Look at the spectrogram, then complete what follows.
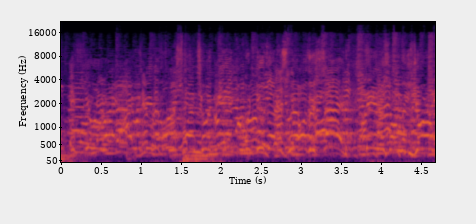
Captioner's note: clamoring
